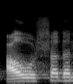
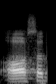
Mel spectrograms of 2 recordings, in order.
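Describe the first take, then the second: First: The first vowel is the diphthong 'au'. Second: The first vowel is the plain vowel 'o'. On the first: People do not usually say it this way. "नहीं बोलते हैं" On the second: This is how people usually say it. "बोलते हैं"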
